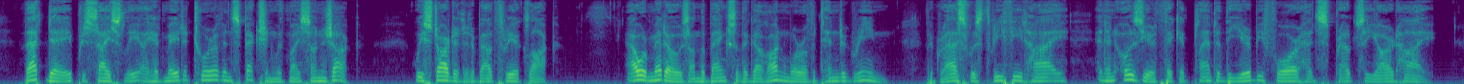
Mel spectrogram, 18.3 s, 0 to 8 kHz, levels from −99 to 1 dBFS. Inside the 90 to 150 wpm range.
No: average, 170 wpm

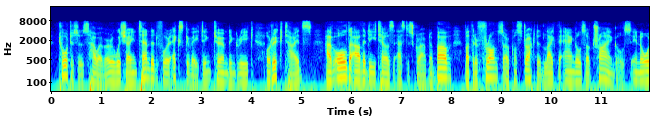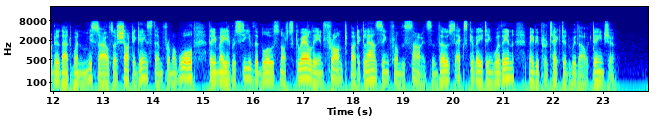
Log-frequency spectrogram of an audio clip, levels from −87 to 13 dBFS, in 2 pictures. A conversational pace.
Yes: average, 165 wpm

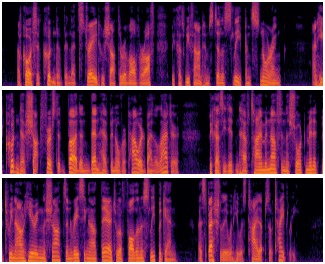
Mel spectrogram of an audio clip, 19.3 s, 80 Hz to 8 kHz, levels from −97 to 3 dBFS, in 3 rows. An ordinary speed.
No: fast, 210 wpm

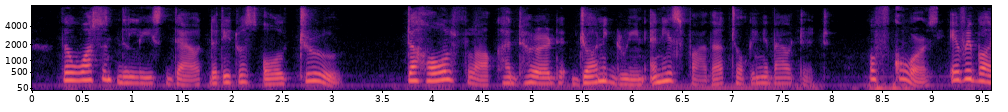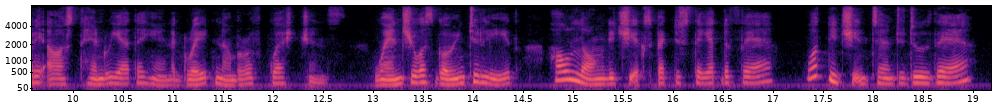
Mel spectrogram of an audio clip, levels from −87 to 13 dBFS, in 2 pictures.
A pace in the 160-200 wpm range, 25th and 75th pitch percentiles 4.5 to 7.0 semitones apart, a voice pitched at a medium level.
Yes: average, 180 wpm; average, 4.8 semitones; medium, 165 Hz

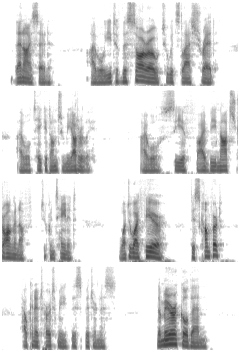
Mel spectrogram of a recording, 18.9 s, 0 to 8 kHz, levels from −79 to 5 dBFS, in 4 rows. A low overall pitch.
Yes: low, 100 Hz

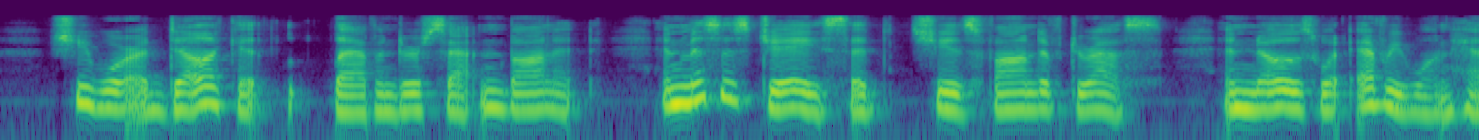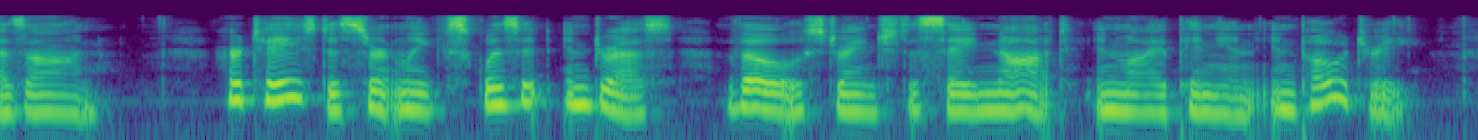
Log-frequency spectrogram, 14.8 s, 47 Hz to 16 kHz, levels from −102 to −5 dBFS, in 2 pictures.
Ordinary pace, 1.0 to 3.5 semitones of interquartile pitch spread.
Yes: average, 160 wpm; average, 2.8 semitones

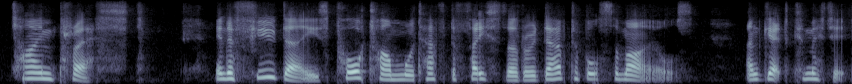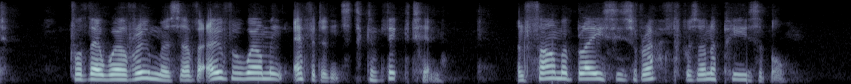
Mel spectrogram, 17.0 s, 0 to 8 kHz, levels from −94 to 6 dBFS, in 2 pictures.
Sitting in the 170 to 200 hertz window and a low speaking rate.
Yes: high, 190 Hz; slow, 125 wpm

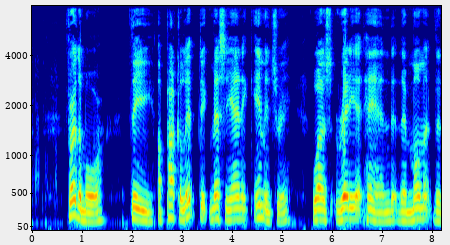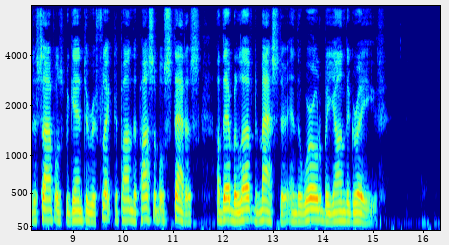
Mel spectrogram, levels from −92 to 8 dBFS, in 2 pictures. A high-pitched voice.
No: low, 135 Hz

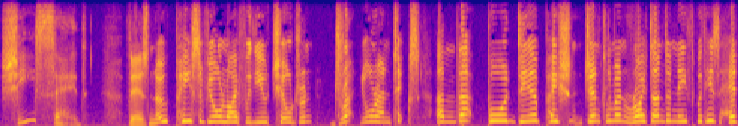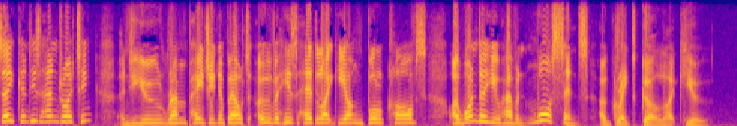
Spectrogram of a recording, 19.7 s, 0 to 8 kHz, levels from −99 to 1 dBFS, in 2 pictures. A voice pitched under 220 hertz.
No: very high, 290 Hz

